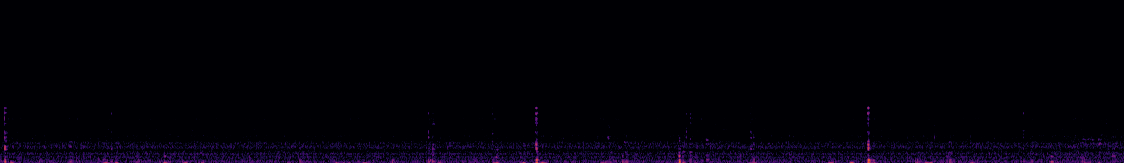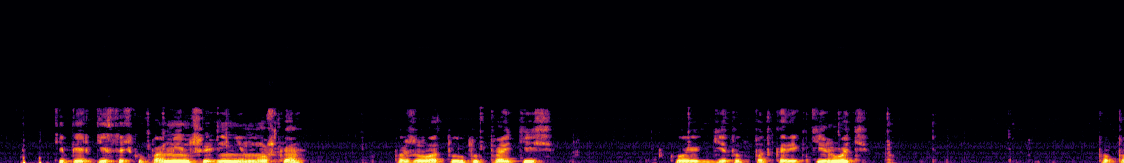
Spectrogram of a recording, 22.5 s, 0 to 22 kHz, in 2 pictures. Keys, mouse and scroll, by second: 1.1-4.3 middle drag, 5.2 click, 6.2 middle click, 7.8 click, 9.5 middle click, 11.3 f, 13.6 middle click, 15.2-16.5 drag, 18.0 click, 19.7 click, 20.7 middle click.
